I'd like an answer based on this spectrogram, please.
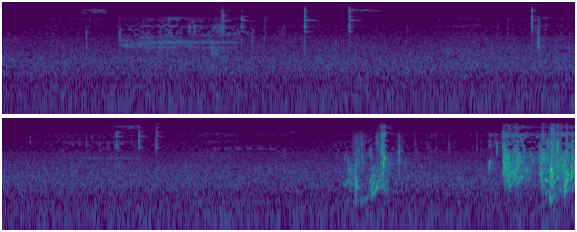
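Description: A hooked chub splashing at the surface as it is played in close. There is one short splash about nine seconds in, then a louder flurry of splashes near the end, over a faint steady background with a few light ticks.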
